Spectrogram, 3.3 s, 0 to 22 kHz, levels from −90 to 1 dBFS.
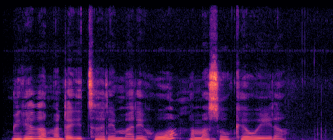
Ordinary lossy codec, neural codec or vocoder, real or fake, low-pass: none; none; real; none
